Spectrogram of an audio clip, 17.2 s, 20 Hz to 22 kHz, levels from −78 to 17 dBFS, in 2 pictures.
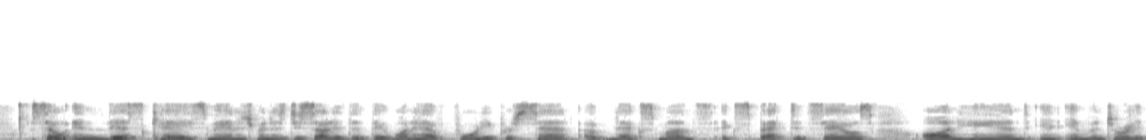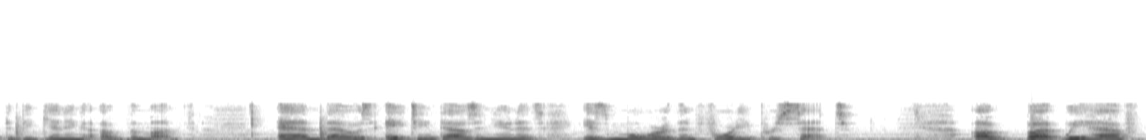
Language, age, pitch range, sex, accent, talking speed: English, 60-79, 150-190 Hz, female, American, 140 wpm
